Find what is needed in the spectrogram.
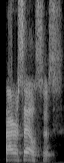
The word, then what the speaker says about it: Paracelsus: I want you to tell me more about the story of Paracelsus. Is that how you say his name? – Oh, yeah, that's near enough anyway, yeah. Yes, Paracelsus.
